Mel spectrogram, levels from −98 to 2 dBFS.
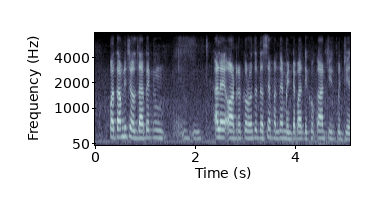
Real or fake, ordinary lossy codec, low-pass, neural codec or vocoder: fake; Opus, 24 kbps; 7.2 kHz; codec, 44.1 kHz, 7.8 kbps, Pupu-Codec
